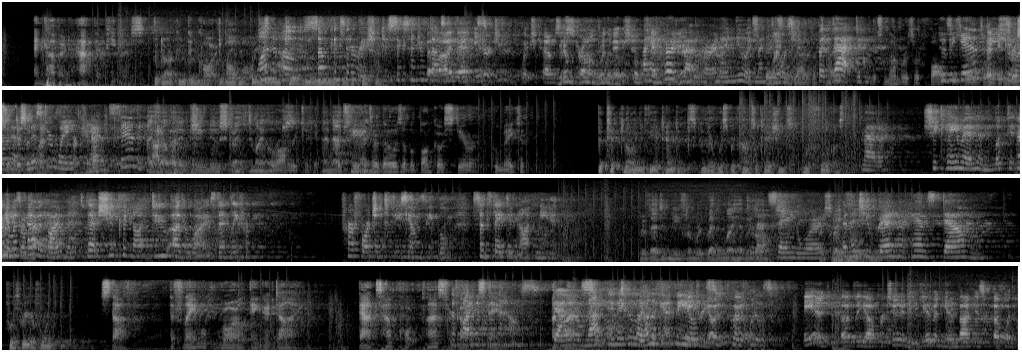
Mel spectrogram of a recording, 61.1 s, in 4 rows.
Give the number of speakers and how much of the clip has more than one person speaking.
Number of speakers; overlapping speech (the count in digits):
10, about 42%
